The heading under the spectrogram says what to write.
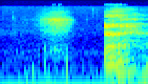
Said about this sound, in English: Had to clear my throat there.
